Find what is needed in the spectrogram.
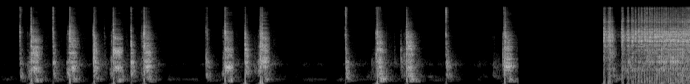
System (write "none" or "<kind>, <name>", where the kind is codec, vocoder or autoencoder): none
